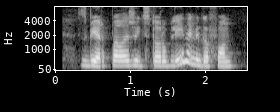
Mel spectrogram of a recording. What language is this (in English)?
Russian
